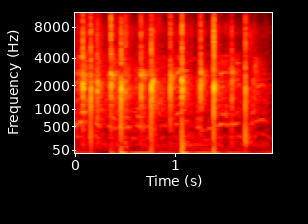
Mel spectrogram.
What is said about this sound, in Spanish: Un aplauso.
